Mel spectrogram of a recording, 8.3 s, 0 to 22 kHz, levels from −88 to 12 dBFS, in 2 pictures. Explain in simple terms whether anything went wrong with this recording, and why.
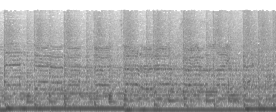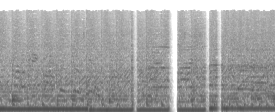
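Near the end there's a burst of packet loss, four times: 6.13–6.22, 6.67–6.83, 7.22–7.30 and 7.39–7.49 s. Each time roughly 60 ms of audio (120 ms in the second) never arrived, so the player smeared the last sound out, fading it, then jumped ahead.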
